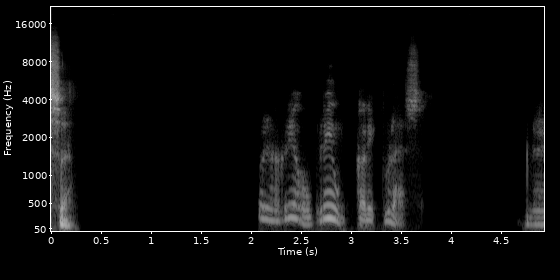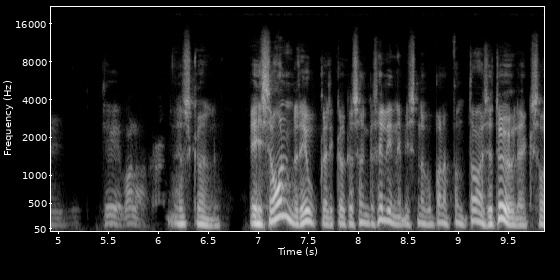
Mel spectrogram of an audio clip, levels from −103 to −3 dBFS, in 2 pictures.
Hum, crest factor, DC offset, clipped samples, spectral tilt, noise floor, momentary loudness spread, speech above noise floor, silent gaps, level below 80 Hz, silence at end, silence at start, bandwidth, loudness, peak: none; 22 dB; under 0.1%; under 0.1%; -5.5 dB/octave; under -90 dBFS; 25 LU; over 56 dB; 0.34-0.59 s, 0.70-2.07 s, 3.81-4.13 s, 4.19-4.24 s, 4.30-4.67 s; -76 dBFS; 0 s; 0 s; 12.5 kHz; -32 LUFS; -14 dBFS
